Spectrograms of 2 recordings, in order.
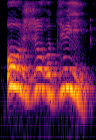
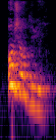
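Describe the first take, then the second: First: The stress is on the first and last syllables. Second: The stress is on the first syllable. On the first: "en marquant les deux places de l'accentuation" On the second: "l'énergie éclate dès le départ et vous accentuez la première syllabe"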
